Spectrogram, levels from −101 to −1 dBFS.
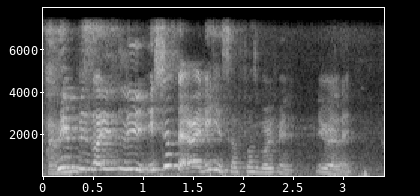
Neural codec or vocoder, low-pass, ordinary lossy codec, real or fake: none; 7.2 kHz; none; real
